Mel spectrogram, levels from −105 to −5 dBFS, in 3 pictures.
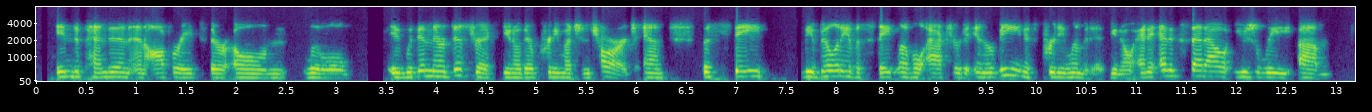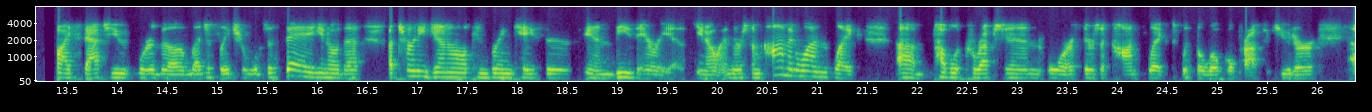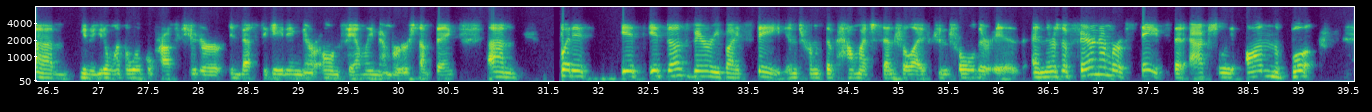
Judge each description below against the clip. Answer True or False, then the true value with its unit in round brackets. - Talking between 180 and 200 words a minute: True (190 wpm)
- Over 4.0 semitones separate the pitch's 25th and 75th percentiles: True (4.6 semitones)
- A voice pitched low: False (180 Hz)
